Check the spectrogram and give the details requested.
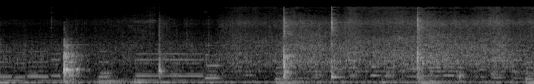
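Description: Vegetable Hakka noodles sizzling as they are stir-fried in a wok, with a metal spatula knocking against the pan four times. The sizzle grows stronger about halfway through.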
